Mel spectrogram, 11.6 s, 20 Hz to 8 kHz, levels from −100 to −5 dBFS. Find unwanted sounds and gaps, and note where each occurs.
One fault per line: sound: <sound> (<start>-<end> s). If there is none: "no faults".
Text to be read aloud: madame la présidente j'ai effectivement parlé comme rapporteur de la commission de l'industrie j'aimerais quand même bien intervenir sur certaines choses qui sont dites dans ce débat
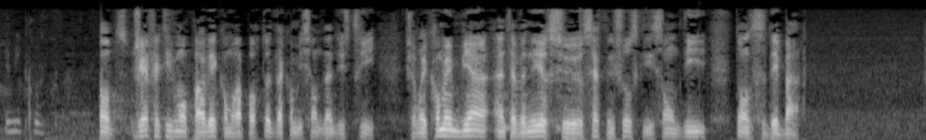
no faults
